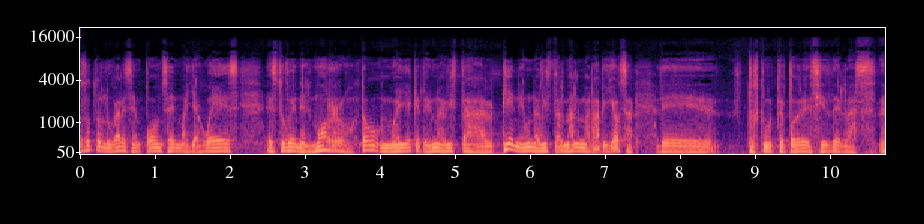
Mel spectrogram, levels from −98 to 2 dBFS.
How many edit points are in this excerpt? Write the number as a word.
two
